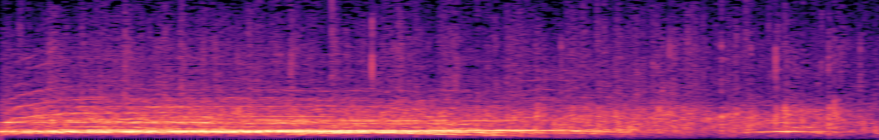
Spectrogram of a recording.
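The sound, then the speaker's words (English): An audience breaks into sustained, loud applause for the students at the Brooklyn Guitar School, a dense wash of clapping with some cheering tones mixed in, holding steady before tapering slightly toward the end. “Before we find out who won the game, let's hear it for the students at the Brooklyn Guitar School.”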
